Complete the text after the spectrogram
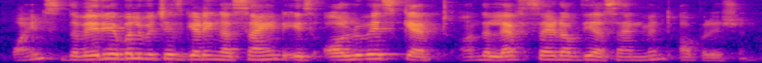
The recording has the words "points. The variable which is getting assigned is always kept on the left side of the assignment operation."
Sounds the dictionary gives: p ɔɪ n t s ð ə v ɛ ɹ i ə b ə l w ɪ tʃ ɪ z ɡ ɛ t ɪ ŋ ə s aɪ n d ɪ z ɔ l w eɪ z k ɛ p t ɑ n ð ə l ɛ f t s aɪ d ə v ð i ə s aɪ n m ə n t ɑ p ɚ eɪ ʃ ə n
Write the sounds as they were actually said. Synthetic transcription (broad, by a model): p ɔɪ n t s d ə v ɛ ɹ i ə b ə l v ɪ tʃ ɪ z ɡ ɛ t ɪ ŋ ə s aɪ n d ɪ z ɔ l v eɪ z k ɛ p t ɑ n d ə l ɛ f t s aɪ d ə v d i ə s aɪ n m ə n t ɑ p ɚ eɪ ʃ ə n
